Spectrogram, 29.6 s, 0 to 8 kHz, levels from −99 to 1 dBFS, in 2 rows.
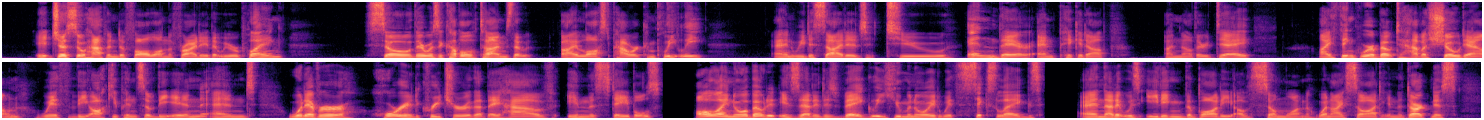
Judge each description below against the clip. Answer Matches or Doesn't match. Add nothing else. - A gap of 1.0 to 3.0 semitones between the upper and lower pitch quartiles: Doesn't match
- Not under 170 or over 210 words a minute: Matches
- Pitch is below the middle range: Matches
